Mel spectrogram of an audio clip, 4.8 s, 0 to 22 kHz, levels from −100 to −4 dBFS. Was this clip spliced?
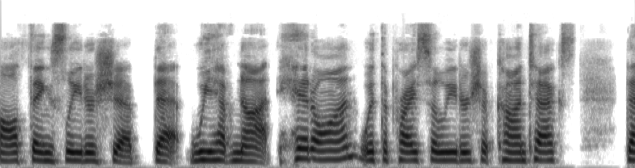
no; 0 cuts

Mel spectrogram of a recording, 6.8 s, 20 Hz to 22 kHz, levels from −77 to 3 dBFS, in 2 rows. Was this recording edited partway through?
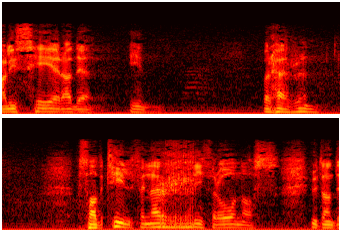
yes; 3 cuts; at 2.6 s, 4.3 s, 5.3 s

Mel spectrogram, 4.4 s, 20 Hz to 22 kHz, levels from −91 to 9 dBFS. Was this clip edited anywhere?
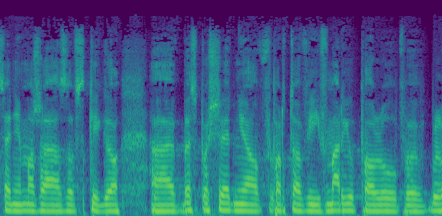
yes; 2 cuts; at 2.7 s, 3.2 s

